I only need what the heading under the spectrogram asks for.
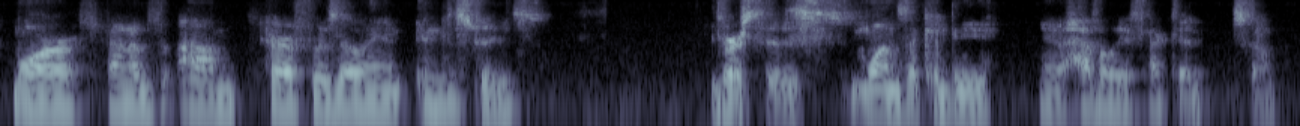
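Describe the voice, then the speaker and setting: A man's voice: medium pitch, completely flat delivery, moderate pace, bright, forceful tone, slightly rough, poor audio. A man speaking as a guest on a panel, hesitant and often repeating words as he talks. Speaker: staffing director, panel guest. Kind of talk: casual panel discussion.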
